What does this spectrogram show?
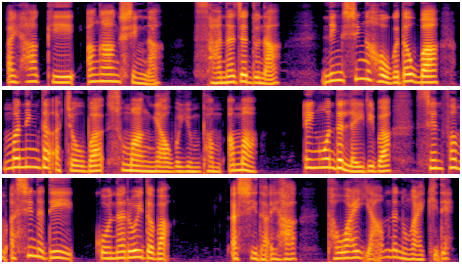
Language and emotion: Manipuri, sad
